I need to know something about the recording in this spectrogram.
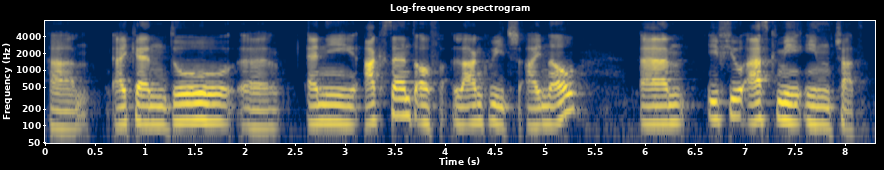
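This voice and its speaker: Slow and fairly even in intonation, his mid-range voice sounds clean and fairly bright. He's a livestream host from Poland, accented and a native Polish speaker, chatting casually in a rambling, frank way, restarting words, laughing often and swearing mildly.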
